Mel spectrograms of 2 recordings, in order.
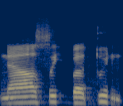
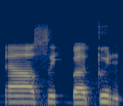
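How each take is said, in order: First: The word ends with a full -atun ending. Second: The word ends with a full -atun ending.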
